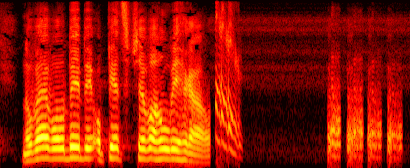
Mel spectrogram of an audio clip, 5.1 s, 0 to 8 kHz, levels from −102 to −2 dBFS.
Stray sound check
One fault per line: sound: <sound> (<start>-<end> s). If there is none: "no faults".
sound: chirp (2.7-3.0 s)
sound: laugh (4.1-5.0 s)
